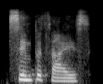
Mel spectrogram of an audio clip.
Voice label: "sympathize", Indian

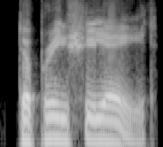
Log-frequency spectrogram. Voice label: "depreciate", American

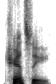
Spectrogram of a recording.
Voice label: "chancy", American

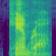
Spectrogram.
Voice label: "CAMRA", American

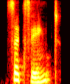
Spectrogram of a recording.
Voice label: "succinct", Indian

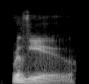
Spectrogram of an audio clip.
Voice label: "revue", British

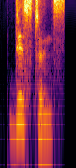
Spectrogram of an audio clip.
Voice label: "distance", Indian

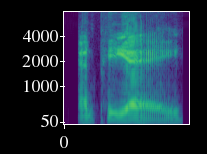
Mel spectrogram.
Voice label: "NPA", American

